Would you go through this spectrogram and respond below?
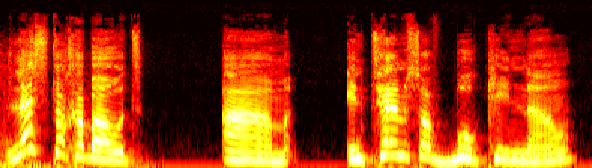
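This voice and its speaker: Male radio host, high voice, very dry sound, effusive slangy interviewing. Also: very animated, takes it slowly, fairly bright tone, no echo. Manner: effusive, slangy, repeats phrases. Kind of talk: casual, enthusiastic radio interview.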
